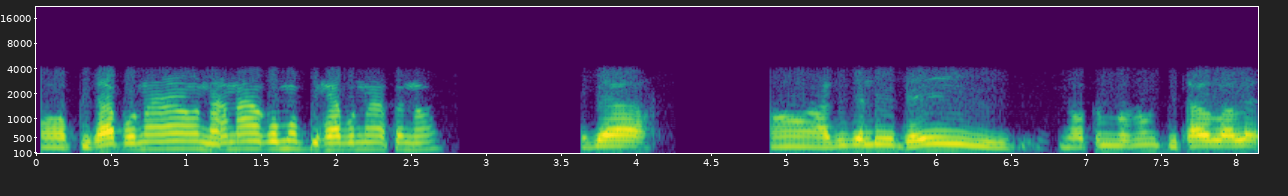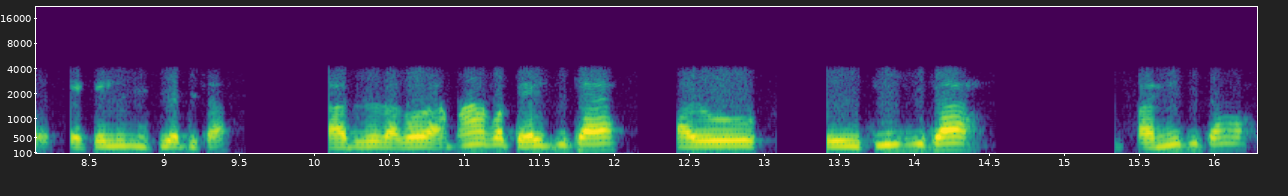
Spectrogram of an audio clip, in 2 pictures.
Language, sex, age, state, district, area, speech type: Assamese, male, 60+, Assam, Charaideo, rural, conversation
